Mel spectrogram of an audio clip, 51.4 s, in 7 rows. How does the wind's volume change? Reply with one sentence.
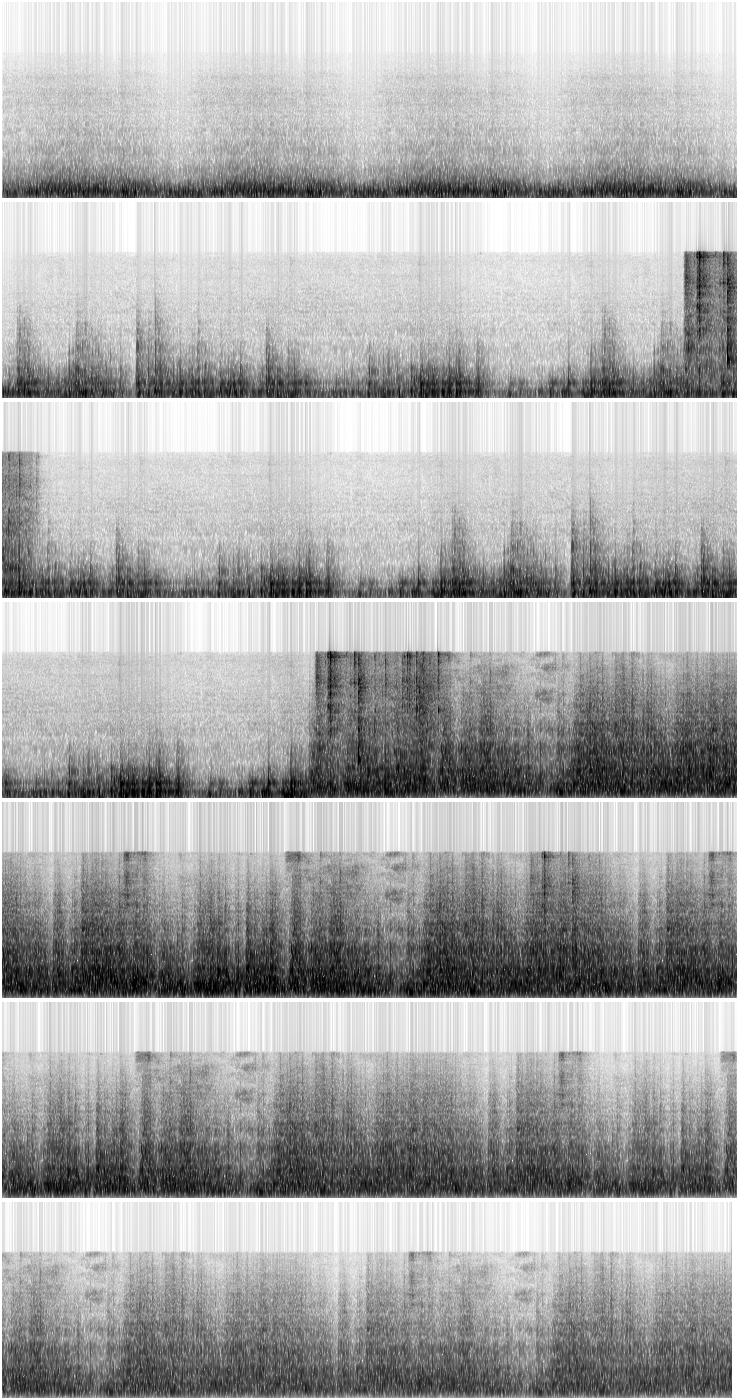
The loudness of the wind goes up, then down.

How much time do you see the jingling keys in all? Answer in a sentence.
The jingling keys can be heard for 3 seconds in total.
